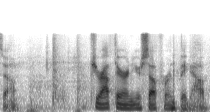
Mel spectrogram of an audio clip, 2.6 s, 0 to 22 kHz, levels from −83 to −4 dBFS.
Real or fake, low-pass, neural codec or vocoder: fake; 7.2 kHz; codec, 16 kHz, 0.7 kbps, FocalCodec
